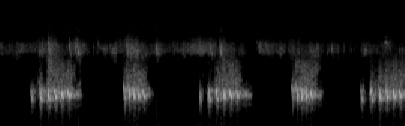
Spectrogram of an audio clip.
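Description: Taiwan barbet giving short, hollow, rapidly pulsed low trills, one burst about every second. A steady high insect buzz runs behind.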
